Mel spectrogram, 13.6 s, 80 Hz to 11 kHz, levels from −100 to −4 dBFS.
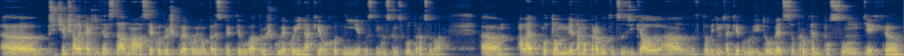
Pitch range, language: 100-115 Hz, Czech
